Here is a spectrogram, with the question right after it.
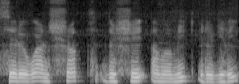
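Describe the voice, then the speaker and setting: Medium in pitch and dark, mellow in tone, a man's voice with flat, monotone intonation. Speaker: scale model hobbyist YouTuber. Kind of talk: product test tutorial. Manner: casual, hesitant with fillers.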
